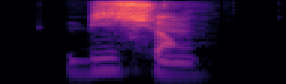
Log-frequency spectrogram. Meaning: 1. bichon 2. lapdog
- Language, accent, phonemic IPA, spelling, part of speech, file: French, France, /bi.ʃɔ̃/, bichon, noun, LL-Q150 (fra)-bichon.wav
